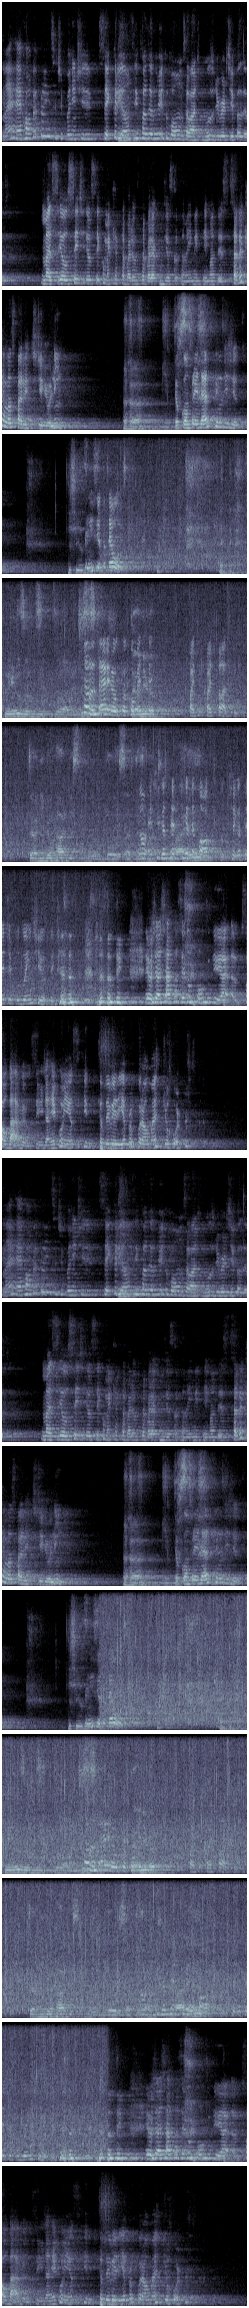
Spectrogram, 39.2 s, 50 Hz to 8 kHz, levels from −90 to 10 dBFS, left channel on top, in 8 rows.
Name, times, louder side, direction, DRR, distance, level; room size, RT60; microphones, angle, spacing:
voice 1, 0.0-5.0 5.7-11.1 13.3-14.6 16.4-17.1 17.8-17.9 19.0-19.1 19.7-19.8 21.2-22.6 23.4-24.5 27.2-38.1, left 3 dB, 85° left, 11 dB, 1.1 m, -24 dB
voice 2, 12.2-12.7 13.0-13.9 15.2-15.4 16.0-17.0 18.4-21.8 22.2-22.7 25.0-28.6 30.6-30.7 31.3-31.4 33.0-33.3 36.2-36.6, equal, 5° left, 5 dB, 1.3 m, -28 dB
sound 1, 16.6-31.5, right 7 dB, 45° right, 0.6 m, -32 dB
28.5 x 15.0 x 9.2 m, 2.5 s
head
